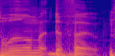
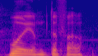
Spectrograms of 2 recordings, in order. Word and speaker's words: Willem Dafoe: It's pronounced Willem Dafoe. – Yeah. – Willem Dafoe. – Mrs. Fuck. William Dafoe. Willem, sorry.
